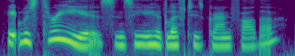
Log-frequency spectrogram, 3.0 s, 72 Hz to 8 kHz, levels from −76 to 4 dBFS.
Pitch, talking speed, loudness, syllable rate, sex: 205 Hz, 205 wpm, -17 LUFS, 4.9 syllables/s, female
